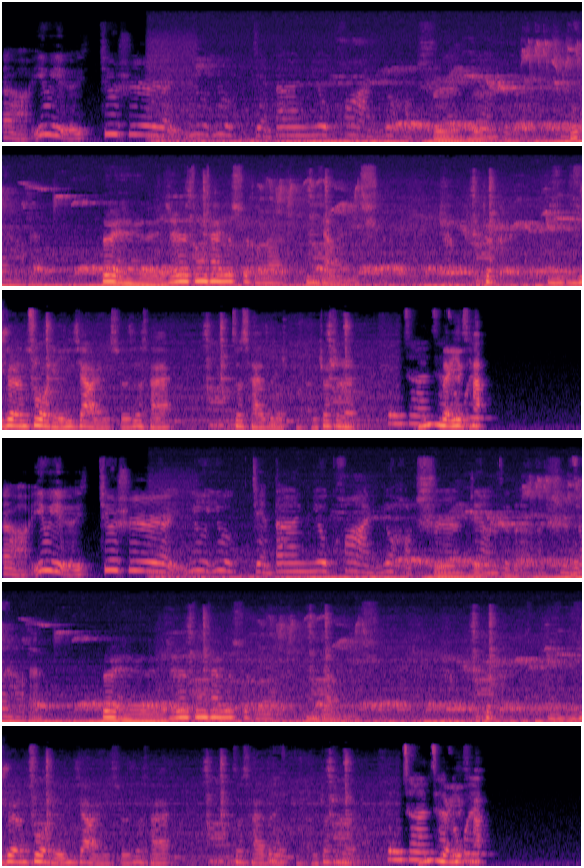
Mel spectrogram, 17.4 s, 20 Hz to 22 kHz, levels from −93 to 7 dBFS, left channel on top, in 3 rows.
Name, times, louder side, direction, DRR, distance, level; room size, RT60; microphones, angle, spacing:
voice 1, 0.0-6.3 14.3-14.5 15.4-16.4, right 5 dB, 60° right, 0.4 m, -38 dB
sound 1, 1.4-11.6, equal, 55° left, 0.9 m, -34 dB
voice 2, 4.3-4.8 5.7-5.8 6.8-9.7 10.2-10.3 10.6-10.9 11.2-13.3 13.9-14.4 14.7-15.2 15.8-16.4, left 4 dB, 75° left, 0.5 m, -30 dB
sound 2, 7.3-15.6, left 1 dB, 5° left, 0.3 m, -44 dB
2.7 x 2.3 x 2.9 m
head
